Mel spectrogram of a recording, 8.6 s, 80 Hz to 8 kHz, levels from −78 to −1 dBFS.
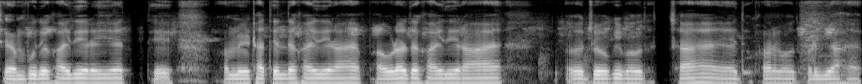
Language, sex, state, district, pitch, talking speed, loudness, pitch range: Hindi, male, Chhattisgarh, Korba, 115 Hz, 210 wpm, -16 LUFS, 110-115 Hz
